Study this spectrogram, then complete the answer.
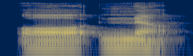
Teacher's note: ന, നാവിന്റെ അറ്റം മേലെ മുൻപല്ലിന്റെ മോണയിലാണ്.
